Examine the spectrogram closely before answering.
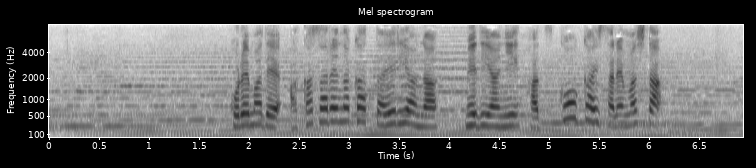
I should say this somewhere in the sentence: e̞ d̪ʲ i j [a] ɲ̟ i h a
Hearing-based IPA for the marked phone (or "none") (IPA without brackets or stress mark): a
